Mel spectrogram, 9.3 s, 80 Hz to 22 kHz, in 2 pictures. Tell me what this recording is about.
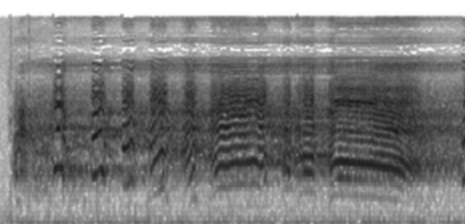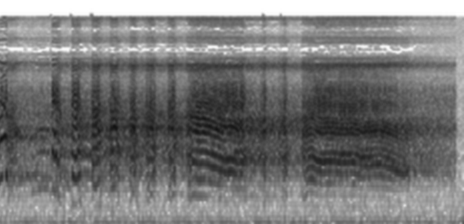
Cackling witch toy recorded with B1 microphone.
cackle, female, toy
